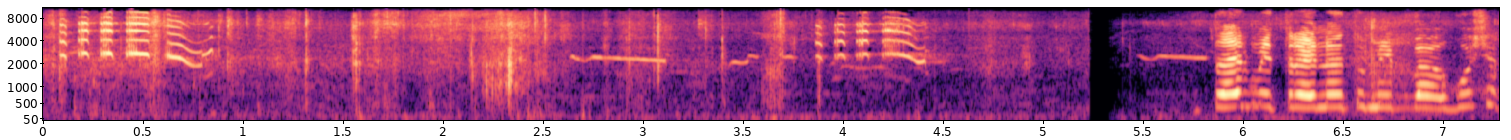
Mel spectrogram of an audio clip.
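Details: Goats taken out to graze on farmland; strongly quavering, wavering bleats near the end, with people talking throughout and thin whistled bird notes in the middle.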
